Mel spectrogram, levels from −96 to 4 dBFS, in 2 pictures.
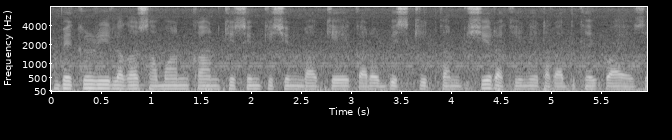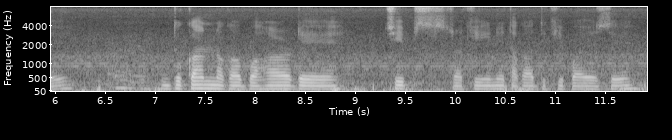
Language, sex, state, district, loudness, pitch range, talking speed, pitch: Nagamese, male, Nagaland, Dimapur, -19 LUFS, 105-115 Hz, 115 wpm, 110 Hz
